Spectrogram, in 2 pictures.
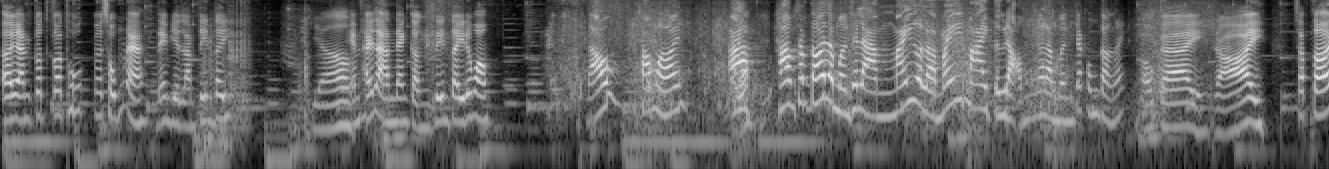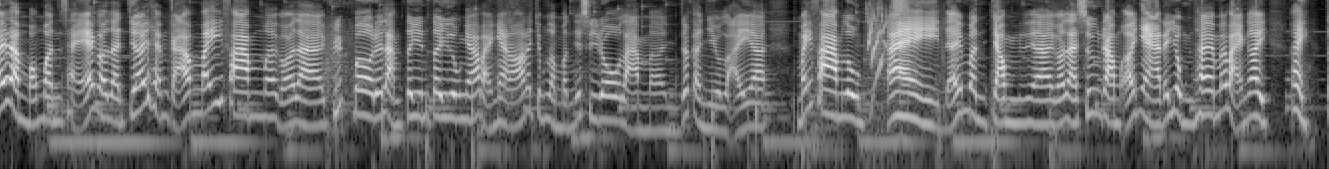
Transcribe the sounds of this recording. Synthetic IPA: ʔə˧jʔa˧jŋ̟kɔ˨˦kɔ˨˦t̪ʰu˦˥ək̚sʊ˨˦ŋ͡mnaː˨˩ɗɛ˧mzə˨˩laː˨˩mt̪i˧nt̪i˧ | zəː˨˩ʔɛ˧mt̪ʰə˨˦jlaː˨˩ʔa˧ŋ̟ɗaː˧ŋkə˨˩nt̪i˧nt̪i˧ɗʊ˨˦ŋ͡mhə˧wŋ͡m | ɗə˨˧˦wsa˨˦wŋ͡mo˨˩jʔaː˨˩hə˧wŋ͡msa˦˥p̚t̪əː˨˦jlaː˨˩mï̟˨˩sɛ̰˧˦laː˨˩mːə˨˦jɣɔ̰˧˨jlaː˨˩mə˨˦jmaː˧jt̪ɨ̰˧˨ɗə̰˧˨wŋ͡mne˧jlaː˨˩mï˨˩ŋ̟t͡ɕa˦˥kːʊ̰˧˥ŋ͡mkə˨˩nʔə˨˦jʔo˧ke˧zo˨˩j | sa˦˥p̚t̪əː˨˦jlaː˨˩mɔ̰˧˨wŋ͡mmï˨˩ŋ̟sɛ̰˧˥ɣɔ̰˧˨jlaː˨˩t͡ɕeː˨˦˥jt̪ʰe˧mkaː˧˩mə˨˦jfaː˧mː˨˩ɣɔ̰˧˨jlaː˨˩kɾi˦˥p̚ɓəː˧ɗe˧˩laː˨˩mt̪i˧ənt̪i˧lu˧ənɲaː˧˨˦ɓa̰ː˧˨nɲaː˨˩nɔ˨˦jnɔ˨˦t͡ɕʊ˨˦ŋ͡mlaː˨˩mï̟˨˩zə˨˦si˧zo˧laː˨˩mʔəː˨˩zə˦˥t̚laː˨˩ɲi˨˩əwla̰ː˧˨jʔː | maə˨˦jfaː˧mlu˧ənʔa˧jɗe˧˩mï˨˩ŋ̟t͡ɕɔ˨˩wŋ͡məː˨˩ɣɔ̰˧˨jlaː˨˩sɨ˧əŋzɔ˨˩wŋ͡mʔəː˧˩ɲaː˨˩ɗe˧˩zʊ˨˩ŋ͡mt̪ʰe˧mːəː˨˦jɓa̰ː˧˨nʔə˧j | ʔa˧˩j

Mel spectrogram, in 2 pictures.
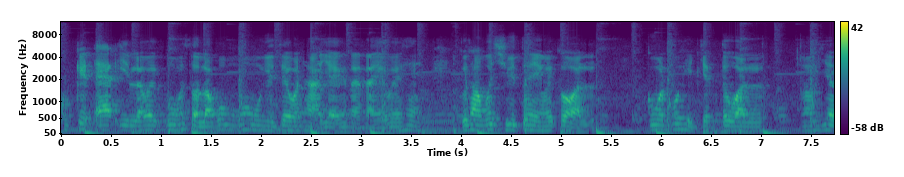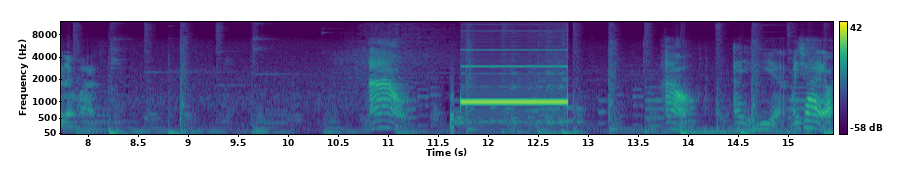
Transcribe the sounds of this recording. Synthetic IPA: kuː˧ke˦˥t̪̚ʔɛː˨˦˥t̪̚ʔi˧nlɛː˦˥waː˧˩jkuː˧ma˧˥nso˨˩˦nla˧wkʰuː˥˩˨mu˧kʰu˥˩mːu˧ŋja˨˧˩t͡ɕɤː˧pa˧nɦaː˩˦ja˨˩jkʰa˧naː˨˩t̪̚na˨˦jwa˧˥˩jɦa˧˥˩kuː˧˩t̪ʰa˧mkɯ˧˩˨t͡ɕʰiː˧˦t̪̚ːʔeː˧ŋwa˦˥jkɔː˨˩n | kuː˧ma˧nkʰuː˧˩ɦe˩˦nke˦˥t̚t̪ːu˧ɐlnɔː˧˩kʰi˥˩˨la˧jmaː˥˩k̚ | ʔaː˧˥˩w | ʔaː˧˥˩wʔa˧˩ji˧˩ɐ̰˨˩ma˥˩jt͡ɕʰa˥˩jʔɔ̰˨˦

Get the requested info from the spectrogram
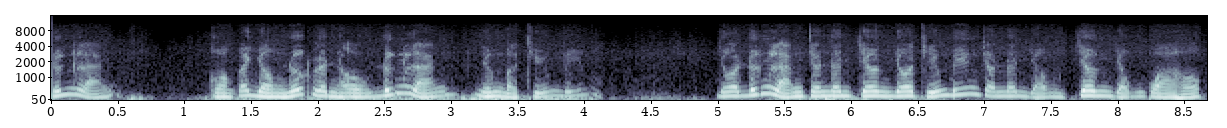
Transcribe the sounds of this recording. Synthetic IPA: ɗɨ˨˦ŋla̰˧˨n | kɔ˨˩nkaː˨˦jzɔ˨˩wŋ͡mnɨ˦˥ək̚li˧ŋ̟ɦo˨˩nɗɨ˨˦ŋla̰˧˨nɲɨ˧ŋmaː˨˩t͡ɕwḭ˧˩ənɓi˨˦ən | zɔ˧ɗɨ˨˦ŋla̰˧˨nt͡ɕɔ˧ne˧nt͡ɕəː˧nzɔ˧t͡ɕwḭ˧˩ənɓi˨˦ənt͡ɕɔ˧ne˧nzə̰˧˨wŋ͡mt͡ɕəː˧nzə̰˧˨wŋ͡mkwaː˨˩ɦə˨˩p̚

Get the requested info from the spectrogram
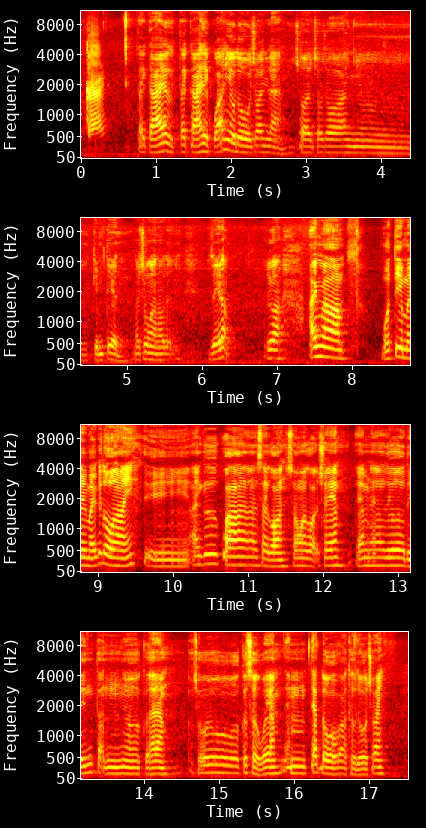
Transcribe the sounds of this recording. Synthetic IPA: kaː˨˦j | t̪a̰ː˧˨jkaː˨˦jt̪aː˧jkaː˨˦jt̪ʰi˨˩kwaː˨˦ɲ˨˩əwɗo˨˩t͡ɕɔ˧ʔa˧jŋ̟laː˨˩mt͡ɕɔ˧t͡ɕɔ˧t͡ɕɔ˧ʔa˧jŋ̟˨ki˨˦əmt̪i˨˩ənnɔ˨˦jt͡ɕʊ˧ŋ͡mlaː˨˩nɔ̰˨˦˧ | zə̰˧˥la̰ː˧˦˥m | ɨ˧˩aː˨˩ʔa˧jŋ̟maː˨˩ | mu˨˦nt̪i˨˩mə˨˩mə˨˦ka˨˦˥ɗo˨˩na˨˩jt̪ʰi˨˩ʔa˧jŋ̟kɨ̰˧˥kwaː˧saː˧˩jɣɔ˨˩nsa˧wʔjɣɔ̰˧˨jt͡ɕɔ˧ʔɛ˧mʔɛ˧m˧˥ɗɨ˧əɗe˨˦nt̪ə̰˧˨nː˨˩kɨ˧˩əhaː˨˩ŋ˩t͡ɕɔ˧˦kə˧səː˧˩kʔɛ˧mʔɛ˧mt̪ɛ˦˥t̚ɗo˨˩vaː˨˩ɨ˧˩ɗo˨˩t͡ɕɔ˧ʔa˧jŋ̟

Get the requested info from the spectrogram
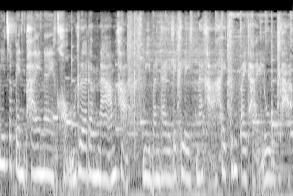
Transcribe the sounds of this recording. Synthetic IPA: niː˥˩t͡ɕa˨˩pe˧npʰaː˧jna˧jkʰɔː˩˦ŋɾɯ˧ɐda˧mnaː˦˥mkʰa˥˩ | miː˧ba˧nda˧jle˦˥k̚le˦˥k̚na˦˥kʰa̰˦˥ha˥˩jkʰɯ˥˩npa˧jt̪ʰaː˨˧˩jluː˥˩p̚kʰa˥˩

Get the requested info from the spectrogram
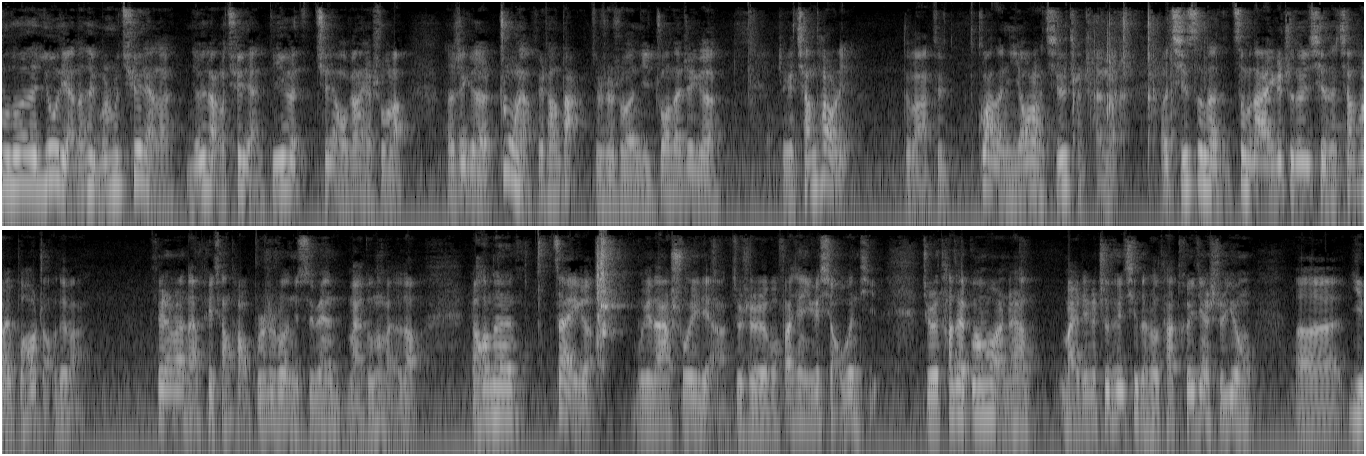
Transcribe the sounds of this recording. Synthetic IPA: ʈ͡ʂə˥˩mə˩t̪̬wɔ˥d̪ə˨jo˥ʊt̪jɛ˨˩na˥˧t̪ʰm˧˥ʂə˥m̩˥˧t͡ɕʰɥɛ˥t̪jɛ˨˩nə˦˨˩ʊi˧˥ljɑ˨˩ŋɡə˧t͡ɕʰɥɛ˥t̪jɛ˨˩nt̪i˥˩i˥ɡə˧t͡ɕʰɥɛ˥jɛ˧˥nwkɑ˥ŋʰɑ̃˥˩jɛ˨˩ʂwɔ˥lə̰˨ | t̪ʰa˥ʈ͡ʂɤ˥˩ɡə˩ʈ͡ʂʊ˥˧ŋljɑ˥˩ŋfe˥ɪʈ͡ʂʰɑ˧˥ŋt̪a̰˥˩t͡ɕjo˥˧ʊʂɻ̩˥˩ʂ̬wɔ˥ni˨˩ʈ͡ʂwɑ˥˧ŋt͡sa˥˧ɪʈ͡ʂɤ˥˩ɡə˩ | ʈ͡ʂɤ˥˩ɡə˩t͡ɕʰjɑ˥ŋt̪ʰɑ˥˩ʊlḭ˨˩˦ | t̪we˥˩ɪbɐ̰˩t͡ɕ | kwa˥˩dni˨˩jɑ˥˧ɑ˥˩t͡ɕʰi˧˥ʂɻ̩˧˥t̪ʰi˨˩ŋʈ͡ʂʰə˧˥nd̪ə˧ | ɻt͡ɕʰi˧˥sɹ̩˥˩nə˩˧t͡sɤ˥˩mə˩t̪a˥˩ə˩˧˥ɡə˧ʈ͡ʂɻ̩˥˧t̪we˥ɪt͡ɕʰi˥˩˧t̪ʰa˥t͡ɕʰjɑ˥ŋt̪ʰʊli˨˩pu˥˩xɑ˧˥ʊʈ͡ʂɑ˨˩ʊt̪we˥˩bɐ̰˩ | fe˥ʈ͡ʂʰna˧˥npʰe˥˩ɪt͡ɕʰjɑ˥ŋt̪ʰɑ˥˩ʊpu˧˥ʂɻ̩˥˩ʂwɔ˥ni˨˩swe˧˥ɪpʲjɛ˥˧nma˨˩ɪt̪ʊ˥ŋd̪ə˧ma˨˩ɪd̪t̪ɑ˥˩ʊ | ɻa˧˥nxo˥˩ʊnə˩ | t͡sa˥˩ɪ˧˥ɡə̰˧ | wɔ˧˩ke˨˩t̪a˥˩t͡ɕja˥ʂwɔ˥i˧˥t̪jɛ̰˨˩nʔɐ̰˦t͡ɕjo˥˧ʊʂ̬ɻ̩˥˩wɔ˨˩fa˥ɕjɛ˥˩ni˧˥ɡə˧ɕjɑ̰˨˩ʊwə˥˩nt̪ʰḭ˧˥ | t͡ɕjo˥˧ʊʂɻ̩˥˩t̪ʰa˥t͡sa˥˩ɪkwa˥nfɑ˥ŋwa˨˩ʈ͡ʂ̩˥ʂɑ˥˩ŋ | ma˨˩ɪʈ͡ʂɤ˥˩ɡə˩ʈ͡ʂɻ̩˥t̪ʰwe˥ɪt͡ɕʰi˥˩ə˩ʂɻxt̪ʰa˥t̪ʰwe˥ɪt͡ɕjɛ˥˧nʂɻ̩˥˧jʊ˥˧ŋ | ə˧i˥˧

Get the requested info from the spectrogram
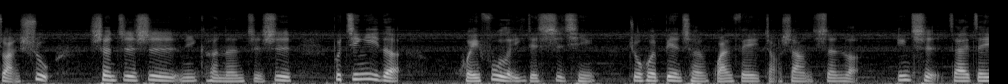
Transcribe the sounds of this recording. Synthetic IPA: t͡swa̰˨˩nʂu˥˩ | ʂə˥˧nʈ͡ʂɻ̩˥˧ʂɻ̩˥˩ni˧˥kʰɤ˨˩nɤ˧˥ŋʈ͡ʂɻ̩˨˩ʂɻ̩˥˧ | pu˥˩t͡ɕi˥ŋi˥˩d̪ə˩ | xwe˧˥ɪfu˥˩lə˩i˥˧t͡ɕɛ˥˧nʂɻ̩˥˩t͡ɕʰi˨˩ŋ | t͡ɕjo˥˧ʊxwe˥˧ɪpjɛ˥˩nʈ͡ʂʰɤ˧˥ŋkwa˧˥nfe˥ɪʈ͡ʂɑ˨˩ʊʂɑ˥˩ŋʂə˥nlə̰˨˩ | i˥nt͡s̩ʰ˨˩t͡sa˥˧ɪʈ͡ʂɤ˥˧

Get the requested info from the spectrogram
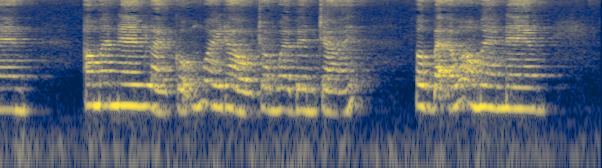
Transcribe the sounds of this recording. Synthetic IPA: n | ʔə˧wŋ͡mʔaː˧nɛ˧nla̰ː˧˨jkʊ̰˧˩˥ŋ͡mkwa˧jɗə˨˩wt͡ɕɔ˧wŋ͡mwaː˧ɓe˧nt͡ɕaː˨˦jvə˨˩t̚ɓa̰ː˧˩˦wʔə˧wŋ͡mʔaː˧nɛ˧n

